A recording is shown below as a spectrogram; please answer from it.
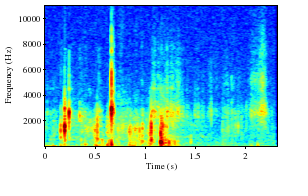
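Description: Key working the seat lock of a motorcycle and the seat unlatching: a few sharp clicks and knocks in the first second and a half, then quieter rustling.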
